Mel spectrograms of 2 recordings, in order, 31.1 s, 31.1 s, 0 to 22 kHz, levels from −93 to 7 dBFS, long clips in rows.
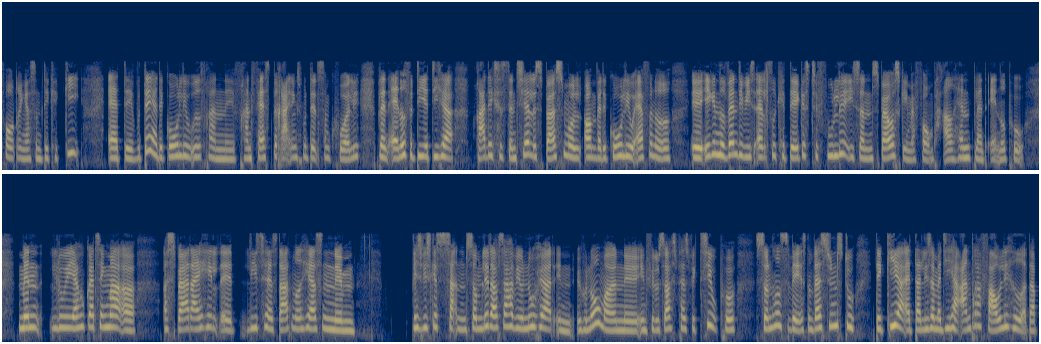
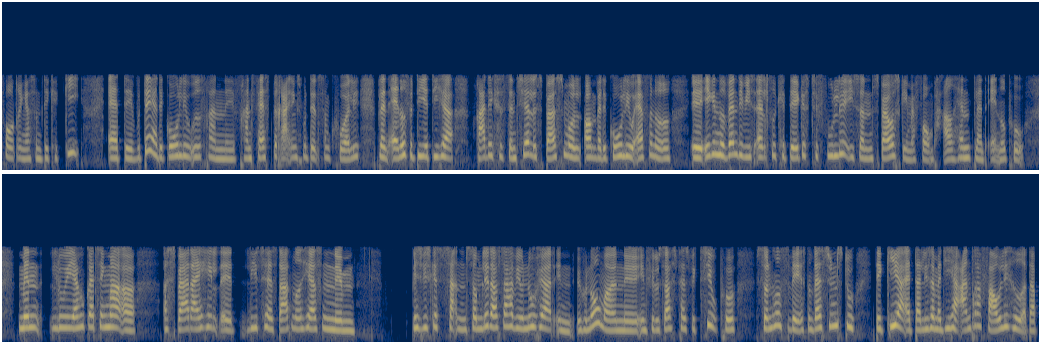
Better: first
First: garbled, watery; slightly; nothing above 6 kHz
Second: garbled, watery; badly; nothing above 4 kHz

